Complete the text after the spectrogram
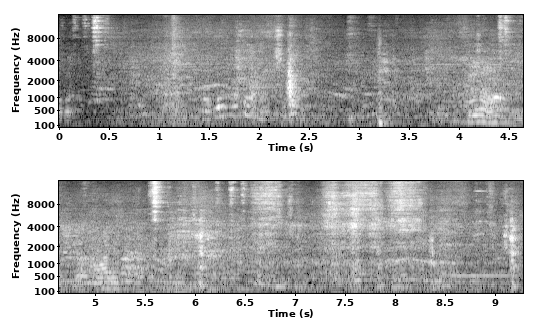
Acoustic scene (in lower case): restaurant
